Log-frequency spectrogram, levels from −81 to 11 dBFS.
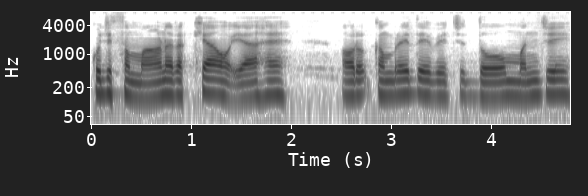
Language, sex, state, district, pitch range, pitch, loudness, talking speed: Punjabi, male, Punjab, Fazilka, 135-150 Hz, 140 Hz, -16 LUFS, 150 wpm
